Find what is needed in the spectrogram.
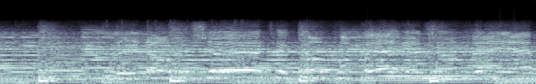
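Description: Live rock band playing: electric guitars over a drum kit, with a wavering lead line on top.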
